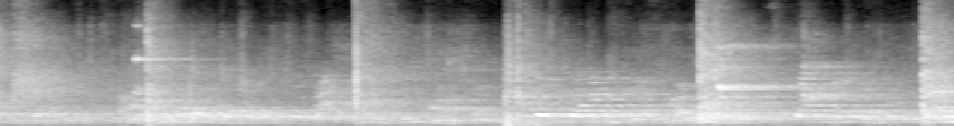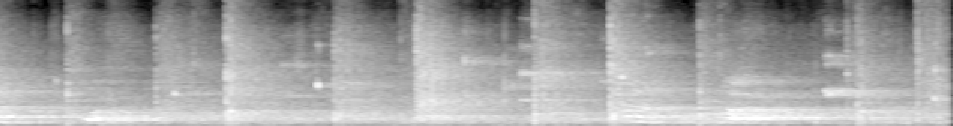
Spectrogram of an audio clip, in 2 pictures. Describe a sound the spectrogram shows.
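Sports shoes squeak sharply on a hard court floor.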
